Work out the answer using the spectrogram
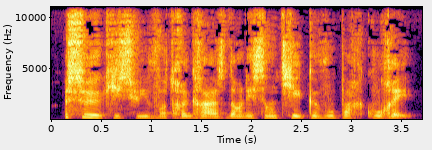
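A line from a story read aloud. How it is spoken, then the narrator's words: Low voice. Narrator (French): dit Waldemar, lui parlant à voix basse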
